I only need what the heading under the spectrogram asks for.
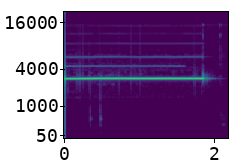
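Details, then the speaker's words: DIY alarm built with a 7805 stepping 12 V down to 5 V for a CD4017, and an L293D driving a 12 V buzzer; the sensor is triggered and the buzzer gives one loud, steady high-pitched tone that cuts off cleanly, sounding normally. "Anytime someone passes by the sensor the alarm is triggered so let's show you it works"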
